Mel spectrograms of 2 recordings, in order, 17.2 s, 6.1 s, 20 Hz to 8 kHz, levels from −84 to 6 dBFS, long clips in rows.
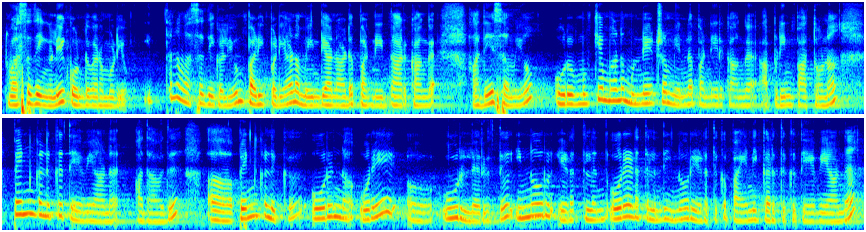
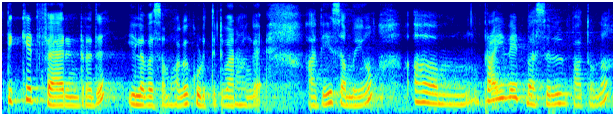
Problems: background sounds at intervals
